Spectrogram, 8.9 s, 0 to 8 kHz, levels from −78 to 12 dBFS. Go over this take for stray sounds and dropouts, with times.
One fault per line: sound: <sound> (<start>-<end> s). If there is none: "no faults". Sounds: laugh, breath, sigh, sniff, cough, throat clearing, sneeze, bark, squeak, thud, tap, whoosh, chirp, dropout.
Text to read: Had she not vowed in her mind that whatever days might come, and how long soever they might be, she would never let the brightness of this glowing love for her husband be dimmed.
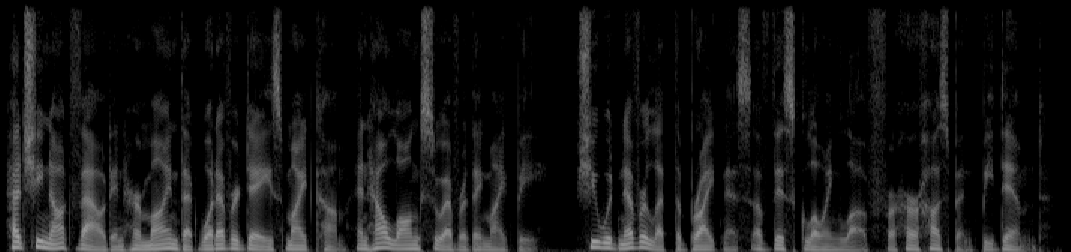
no faults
